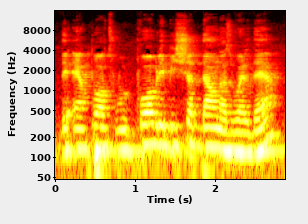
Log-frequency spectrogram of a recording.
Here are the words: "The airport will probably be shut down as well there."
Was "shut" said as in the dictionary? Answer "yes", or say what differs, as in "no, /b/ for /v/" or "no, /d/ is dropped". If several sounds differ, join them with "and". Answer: yes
